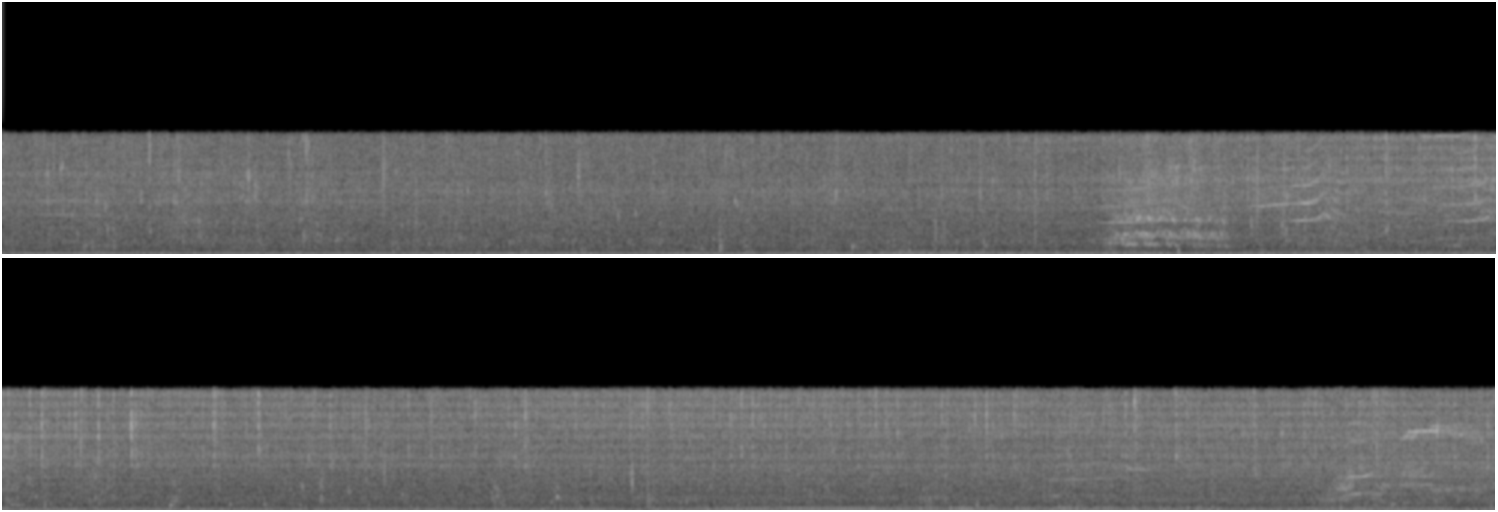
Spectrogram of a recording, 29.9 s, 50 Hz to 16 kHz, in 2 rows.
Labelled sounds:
0.0	1.5	killer whale, southern resident, J pod, 0.29 to 4.3 kHz
10.8	12.5	killer whale, southern resident, J pod, call S10, 0.35 to 7.6 kHz
12.5	15.5	killer whale, southern resident, J pod, 0.77 to 8.0 kHz
25.0	26.5	killer whale, southern resident, J pod, 0.90 to 6.3 kHz
27.9	29.8	killer whale, southern resident, J pod, 0.22 to 8.0 kHz

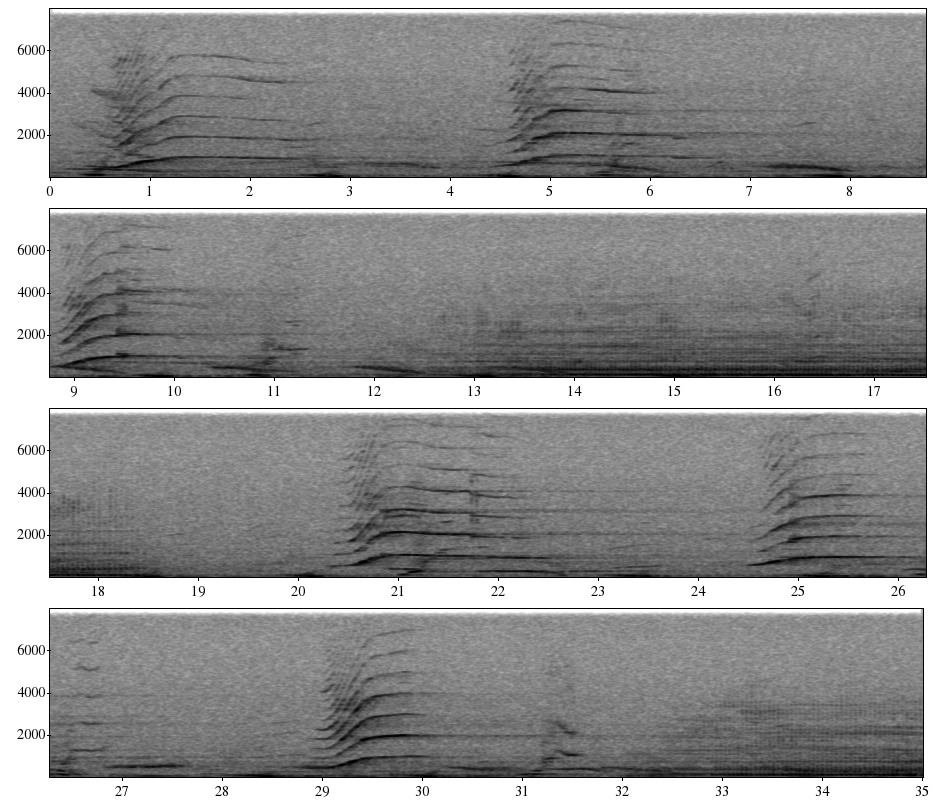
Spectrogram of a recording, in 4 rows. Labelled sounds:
0.4	2.6	humpback whale, 0.80 to 5.9 kHz
4.2	6.5	humpback whale, 0.80 to 7.5 kHz
8.8	11.4	humpback whale, 0.80 to 7.4 kHz
12.6	13.6	humpback whale, 1.0 to 2.3 kHz
20.3	22.3	humpback whale, 0.80 to 6.9 kHz
23.1	23.4	humpback whale, 1.3 to 1.6 kHz
24.5	25.7	humpback whale, 0.80 to 7.7 kHz
26.5	26.9	humpback whale, 1.2 to 5.3 kHz
28.5	30.1	humpback whale, 0.80 to 7.0 kHz
31.2	31.6	humpback whale, 0.99 to 2.7 kHz
33.2	33.6	humpback whale, 3.0 to 3.2 kHz
34.3	34.7	humpback whale, 2.0 to 2.2 kHz

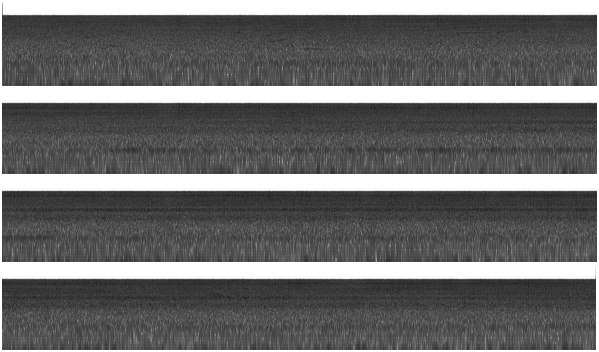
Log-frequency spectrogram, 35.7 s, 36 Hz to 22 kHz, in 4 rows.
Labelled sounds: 3.9	4.7	killer whale, southern resident, 0.57 to 4.0 kHz

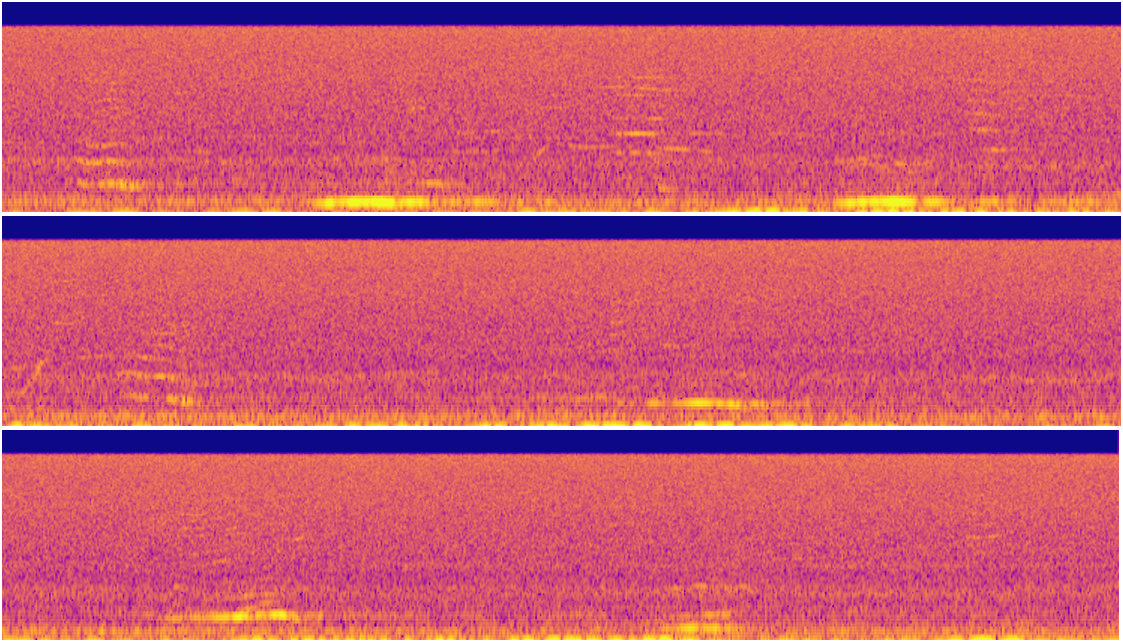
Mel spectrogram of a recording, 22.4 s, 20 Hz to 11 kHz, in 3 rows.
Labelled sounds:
3.8	4.4	humpback whale, 0.96 to 1.4 kHz
8.3	8.6	humpback whale, 1.0 to 1.2 kHz

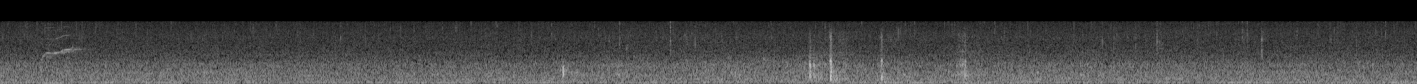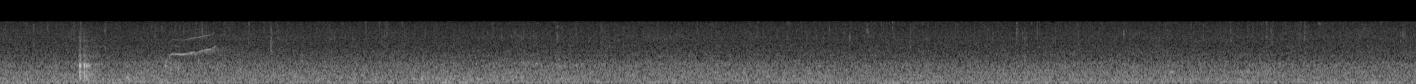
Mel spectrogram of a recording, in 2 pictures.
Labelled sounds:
0.4	0.9	killer whale, offshore, 1.3 to 4.0 kHz
15.8	16.4	killer whale, offshore, 1.3 to 4.1 kHz

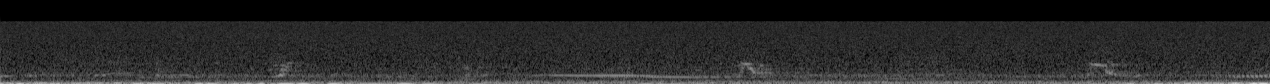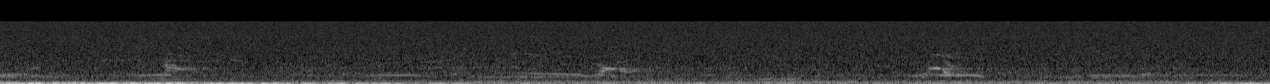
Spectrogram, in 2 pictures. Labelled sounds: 18.6	18.9	humpback whale, 0.80 to 0.99 kHz

